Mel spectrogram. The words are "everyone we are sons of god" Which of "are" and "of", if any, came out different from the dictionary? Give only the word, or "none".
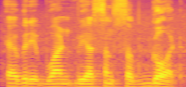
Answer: of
